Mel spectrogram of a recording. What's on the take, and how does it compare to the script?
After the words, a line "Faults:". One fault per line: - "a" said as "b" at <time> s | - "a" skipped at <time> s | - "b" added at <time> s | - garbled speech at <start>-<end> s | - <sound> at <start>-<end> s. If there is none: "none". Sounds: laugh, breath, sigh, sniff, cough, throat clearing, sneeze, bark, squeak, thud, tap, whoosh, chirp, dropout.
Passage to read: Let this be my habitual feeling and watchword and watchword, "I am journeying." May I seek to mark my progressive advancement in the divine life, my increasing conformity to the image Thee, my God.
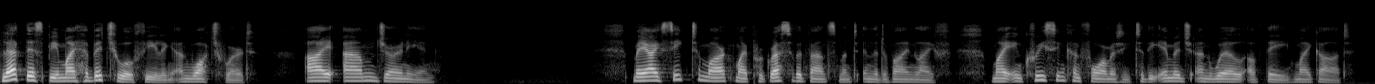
Let this be my habitual feeling and watchword, "I am journeying." May I seek to mark my progressive advancement in the divine life, my increasing conformity to the image and will of Thee, my God.
Faults:
- "and watchword" skipped at 2.5 s
- "and will of" added at 12.0 s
